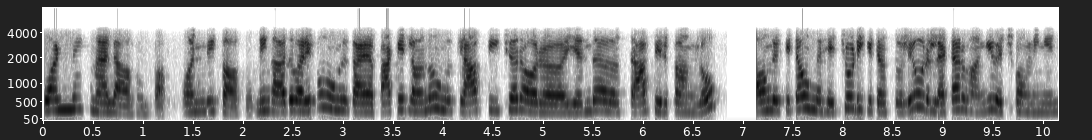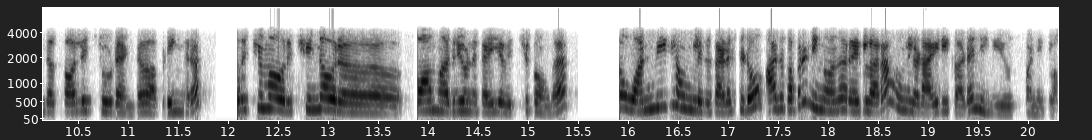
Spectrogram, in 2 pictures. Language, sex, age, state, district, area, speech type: Tamil, female, 30-45, Tamil Nadu, Cuddalore, urban, conversation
